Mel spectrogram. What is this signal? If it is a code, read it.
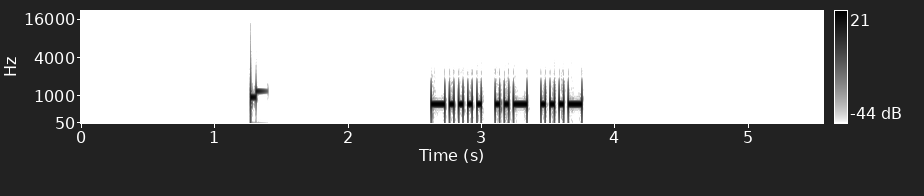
Morse code, heard as a keyed tone, about 34 wpm, 700 Hz. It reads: 6UV
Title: All Cut Numbers - 3-Digit 35wpm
